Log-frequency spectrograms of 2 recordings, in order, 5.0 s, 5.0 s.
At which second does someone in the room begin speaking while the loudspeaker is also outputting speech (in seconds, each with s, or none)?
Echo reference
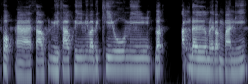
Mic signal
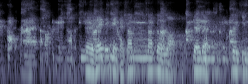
1.7 s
